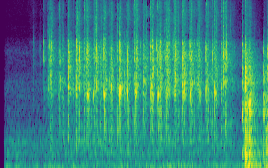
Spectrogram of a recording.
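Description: Plastic felt-tip sketch pens clattering onto paper as they are laid down: a fast run of light clicks, about ten a second, then one louder knock near the end.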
